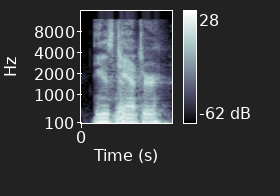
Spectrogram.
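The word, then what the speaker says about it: Enes Kanter: Well, so this, I just posted, it was on Breitbart, where, is it Enos Kanter? Is that how you say his name? – Yep. – Enos Kanter.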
